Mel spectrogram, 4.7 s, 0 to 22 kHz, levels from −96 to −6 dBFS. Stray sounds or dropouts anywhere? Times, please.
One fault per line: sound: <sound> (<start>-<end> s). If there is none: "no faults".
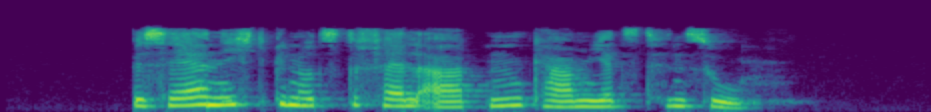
no faults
